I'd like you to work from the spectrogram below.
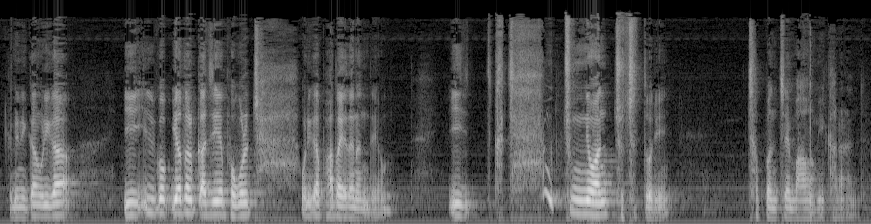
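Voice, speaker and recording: A man preaching a sermon as a pastor, animated, with sudden loud shouted cries, often checking the listeners with a quick question. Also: a little high, vocal fry.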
